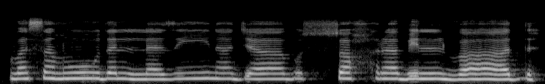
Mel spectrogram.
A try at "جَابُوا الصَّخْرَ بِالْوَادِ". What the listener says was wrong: پر کرنے میں لمبا کرنے میں دونوں میں فرق ہے نا. پر کرنا لمبا نہیں کرنا.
